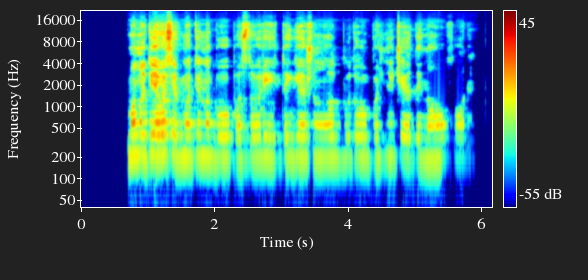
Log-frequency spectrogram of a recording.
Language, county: Lithuanian, Kaunas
